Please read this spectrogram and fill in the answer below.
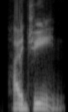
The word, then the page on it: hygiene: American English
